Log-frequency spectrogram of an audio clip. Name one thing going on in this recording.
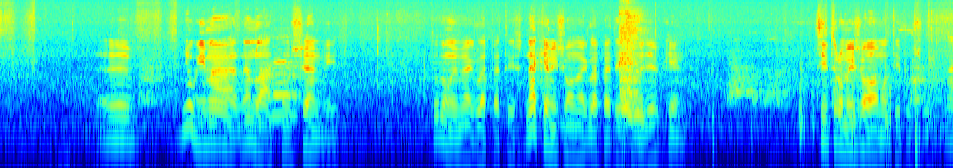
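Men talk and laugh nearby outdoors.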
